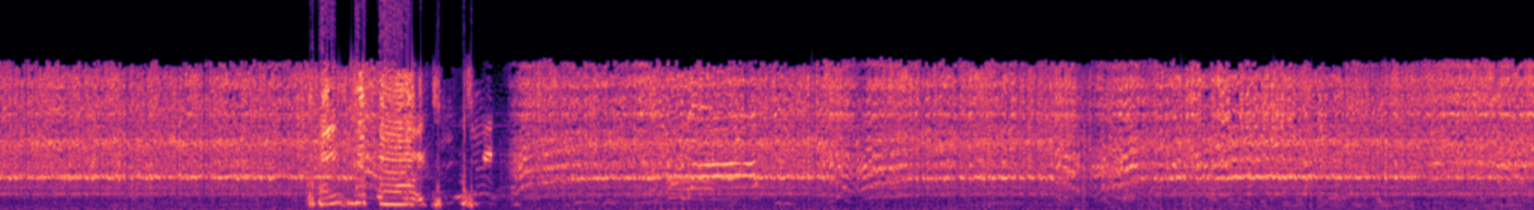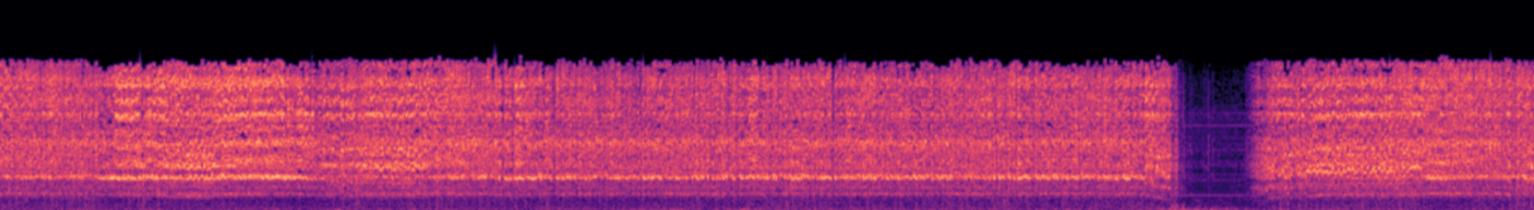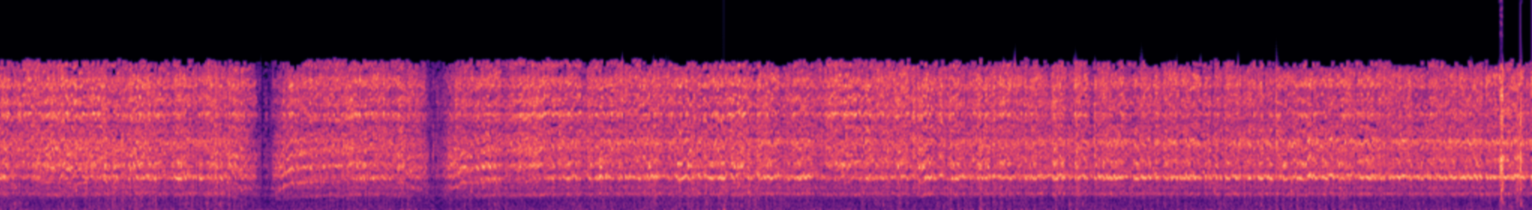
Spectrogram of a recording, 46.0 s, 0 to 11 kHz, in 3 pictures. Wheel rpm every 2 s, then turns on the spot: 230, 190, 70, 230, 190, 170, 230, 230, 220, 220, 230, 230, 230, 120, 190, 220, 180, 150, 220, 230, 230, 230, 230.
none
